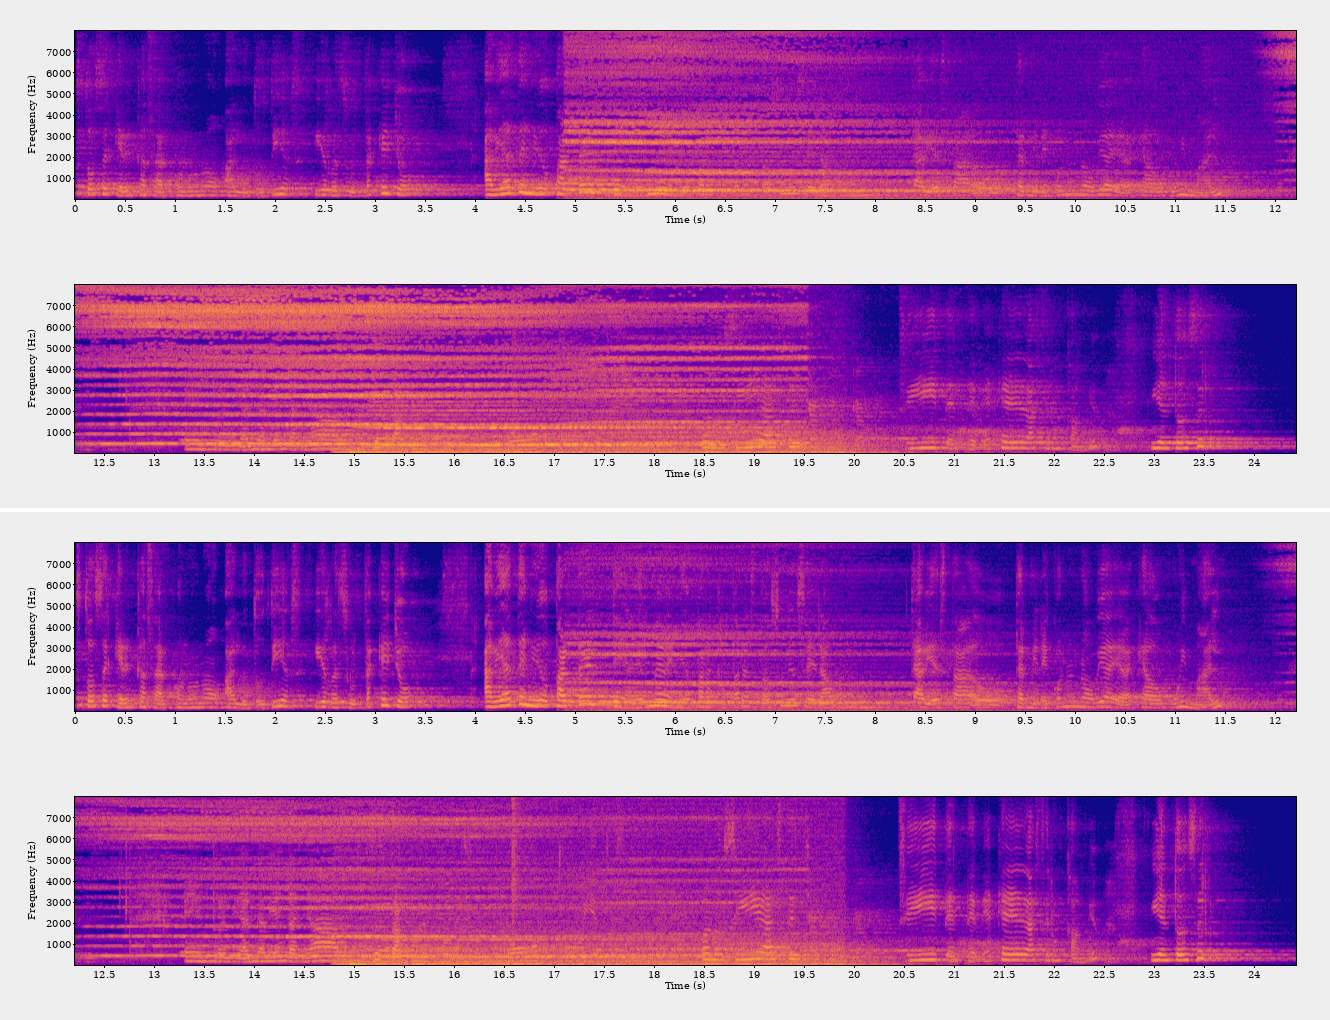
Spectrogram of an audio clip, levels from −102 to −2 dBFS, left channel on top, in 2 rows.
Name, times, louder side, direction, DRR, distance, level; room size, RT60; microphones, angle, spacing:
voice 1, 0.0-3.4 4.1-8.0 8.4-11.5 12.7-17.6 18.5-19.3 20.5-23.6, right 2 dB, 40° right, 5 dB, 1.4 m, -34 dB
sound 1, 4.9-11.3 11.7-19.5, left 6 dB, 45° left, 1.0 m, -30 dB
voice 2, 12.0-12.3 17.6-18.3 19.3-20.3, right 1 dB, 30° left, 1 dB, 6.3 m, -45 dB
sound 2, 13.1-22.9, equal, 60° left, 3.9 m, -46 dB
sound 3, 14.8-19.9, right 1 dB, 60° right, 1.6 m, -31 dB
23.0 x 20.5 x 9.9 m, 2.3 s
head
